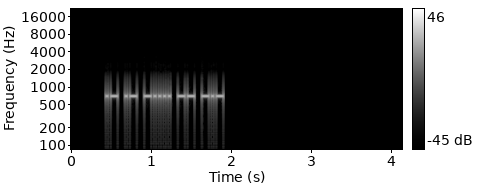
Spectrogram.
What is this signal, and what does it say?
Morse code, heard as a keyed tone, about 40 wpm, 700 Hz. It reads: AA6MK
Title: Call Signs - 40wpm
